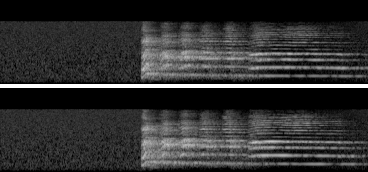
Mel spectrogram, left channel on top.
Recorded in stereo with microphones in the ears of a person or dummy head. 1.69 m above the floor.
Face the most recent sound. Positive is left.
turn(degrees=-55)  # may be behind; listen again after turning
